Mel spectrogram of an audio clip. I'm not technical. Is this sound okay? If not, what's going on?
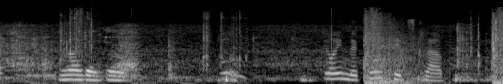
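No, there are periodic USB or driver dropouts: tiny silent gaps every half second from 1.32 to 3.81 s, heard as regular ticks.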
